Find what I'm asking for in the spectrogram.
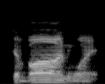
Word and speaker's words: Devon White: Devon White. – Is it Devon White? – That's the way he pronounces it, yeah.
